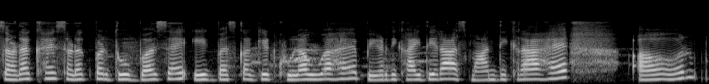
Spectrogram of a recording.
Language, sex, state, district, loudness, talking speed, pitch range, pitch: Hindi, female, Goa, North and South Goa, -18 LUFS, 195 wpm, 225-255 Hz, 235 Hz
